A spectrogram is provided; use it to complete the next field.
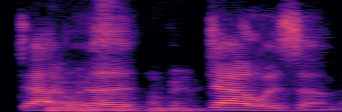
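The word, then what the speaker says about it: Taoism: like the ah DM dosm it's spelled with a t but it's pronounced with a D sound but t a o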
